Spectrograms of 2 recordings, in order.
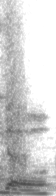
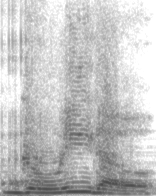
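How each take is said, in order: First: The name is said without an R sound. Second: The name is said with an R sound. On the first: The speaker calls it wrong. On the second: The speaker calls it right. "with the R"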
